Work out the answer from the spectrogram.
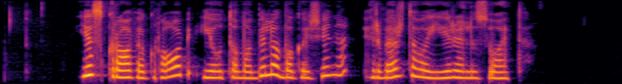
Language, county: Lithuanian, Kaunas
